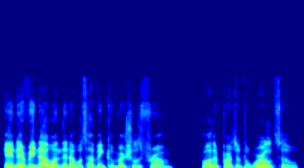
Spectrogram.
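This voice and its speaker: A man's voice: lowish voice, steady tone, fast, fairly bright tone, dry recording, clean studio sound. A man hosting a casual chat show, laid-back and agreeable, with a slangy way of talking. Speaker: host.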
